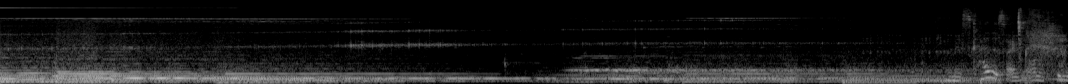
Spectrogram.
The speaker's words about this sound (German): danke, …, für die tolle Musik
